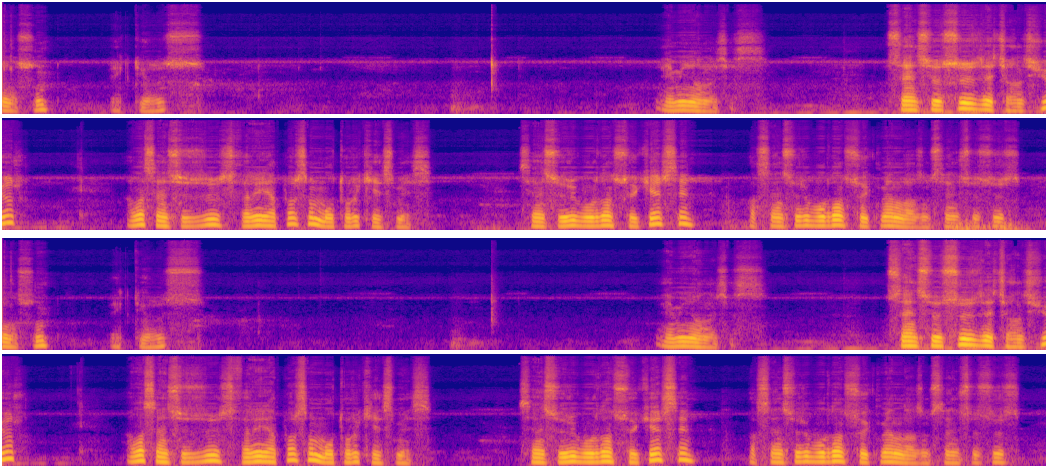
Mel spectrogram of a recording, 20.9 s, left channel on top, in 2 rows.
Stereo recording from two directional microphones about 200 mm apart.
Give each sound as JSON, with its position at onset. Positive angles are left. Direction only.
{"t": 0.0, "sound": "speech", "side_deg": -55}
{"t": 6.6, "sound": "speech", "side_deg": -50}
{"t": 8.8, "sound": "speech", "side_deg": -55}
{"t": 20.0, "sound": "speech", "side_deg": -25}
